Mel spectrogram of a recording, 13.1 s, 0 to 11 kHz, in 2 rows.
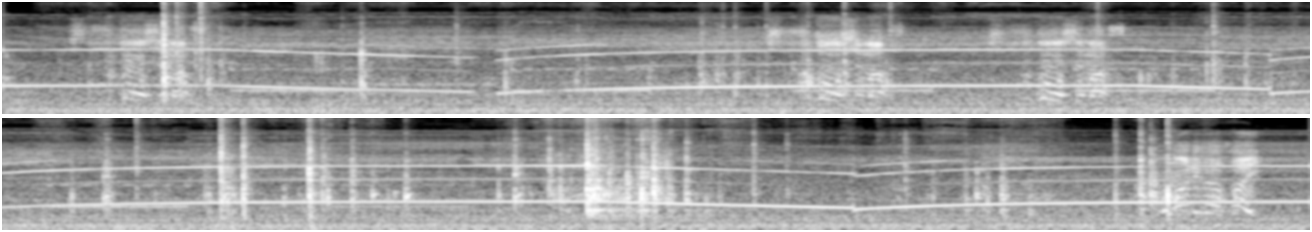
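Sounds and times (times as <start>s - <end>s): police siren wailing: 0.0s - 13.0s
sharp clicks and clatter: 0.4s - 2.6s, 5.4s - 12.7s.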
